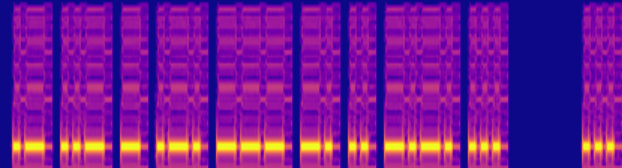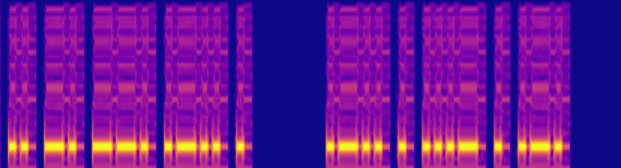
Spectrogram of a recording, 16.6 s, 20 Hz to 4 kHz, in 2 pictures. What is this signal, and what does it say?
Morse code, heard as a keyed tone, about 15 wpm, 550 Hz. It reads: AUTRONICS SINGLE LEVER
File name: n6tt p1 15C13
